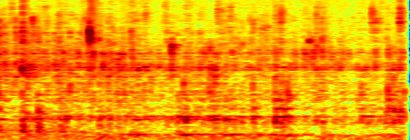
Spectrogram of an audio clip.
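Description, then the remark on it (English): A limited-batch raspberry sour beer pours from a can in a steady stream, with continuous splashing, fizzy hiss and a few small gurgles over about two seconds, no voices. “Pours a little bit on the thin side, but looks good.”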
